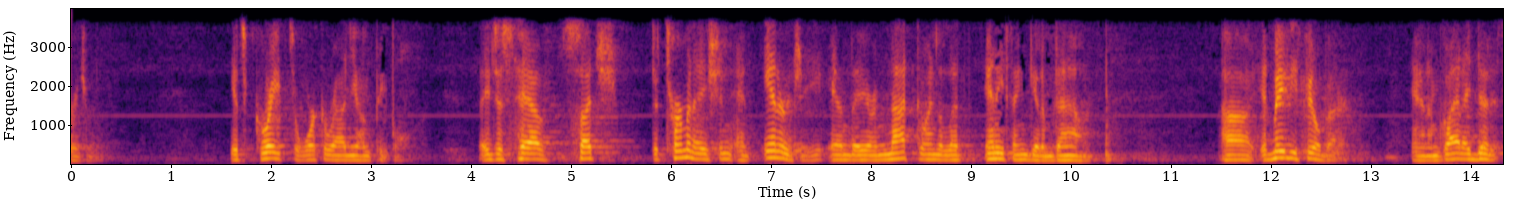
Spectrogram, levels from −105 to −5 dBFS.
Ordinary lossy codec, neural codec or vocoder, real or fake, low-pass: AAC, 24 kbps; codec, 44.1 kHz, 7.8 kbps, DAC; fake; 3.6 kHz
